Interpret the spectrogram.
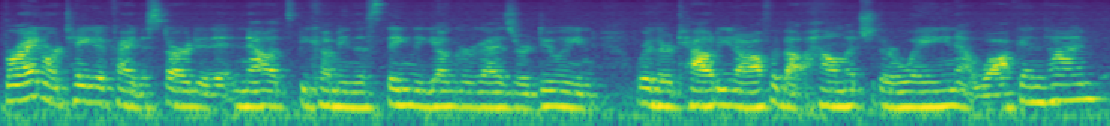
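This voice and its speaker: A woman co-hosting a casual sports podcast, animated and laughing often. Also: low-pitched, fairly quick, few pauses. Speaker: podcast co-host. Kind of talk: casual chat. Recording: distant mic with faint ambient noise.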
